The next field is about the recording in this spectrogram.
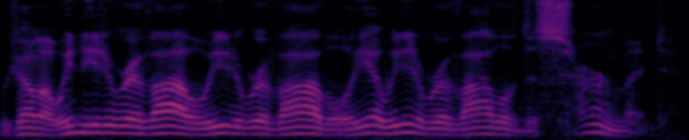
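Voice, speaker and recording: Emphatic preacher in his fifties. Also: medium pitch. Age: 50s. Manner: emphatic preaching with rising, punchy peaks and quick asides. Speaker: pastor. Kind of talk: sermon to pastors.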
